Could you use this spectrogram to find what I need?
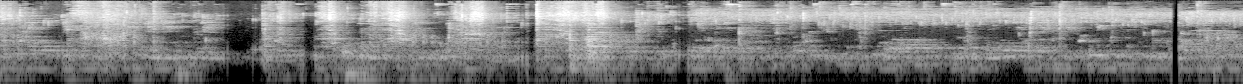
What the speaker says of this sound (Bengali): এখন আমি দিয়ে দেব কিছুটা গরম মশলা বাটা। ভালোভাবে নেড়ে চেড়ে মশলাটা মিশিয়ে নেব।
